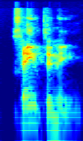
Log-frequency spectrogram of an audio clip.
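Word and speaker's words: Saint-Denis: Denis, but Saint Denis sounds good to me. Oh, how do you say it? Saint Denis. Saint Denis.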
